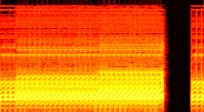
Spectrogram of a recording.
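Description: Telephone ringing: a fast trilling ring that steps up in pitch twice, then stops a little after three seconds in. Short, evenly spaced beeps follow, about one a second.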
